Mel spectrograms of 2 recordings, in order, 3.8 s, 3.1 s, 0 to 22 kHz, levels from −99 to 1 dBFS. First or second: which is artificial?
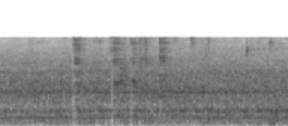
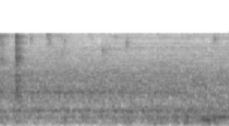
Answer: second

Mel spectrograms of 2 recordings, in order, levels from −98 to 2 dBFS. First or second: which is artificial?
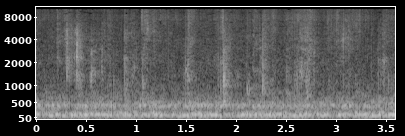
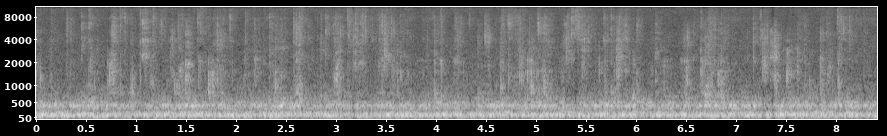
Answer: first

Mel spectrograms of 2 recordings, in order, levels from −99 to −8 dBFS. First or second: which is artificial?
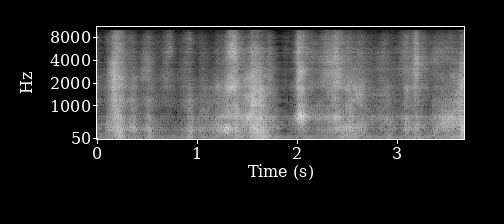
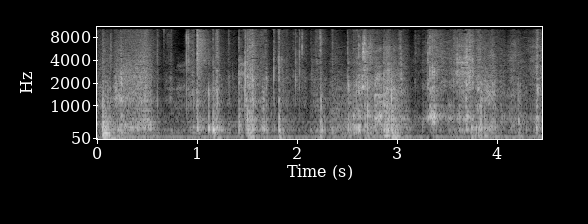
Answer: first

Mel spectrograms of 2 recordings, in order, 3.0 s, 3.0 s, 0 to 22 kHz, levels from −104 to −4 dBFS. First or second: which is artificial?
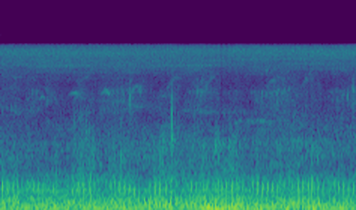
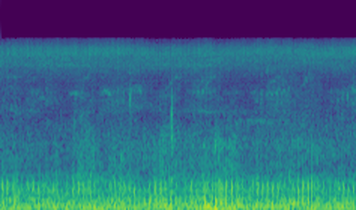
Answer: second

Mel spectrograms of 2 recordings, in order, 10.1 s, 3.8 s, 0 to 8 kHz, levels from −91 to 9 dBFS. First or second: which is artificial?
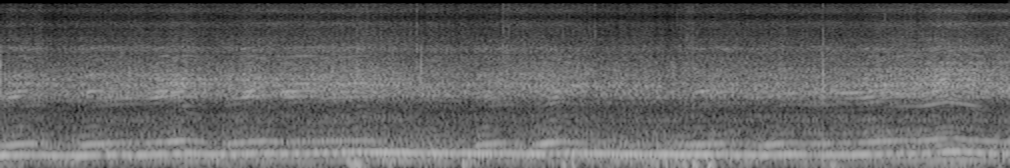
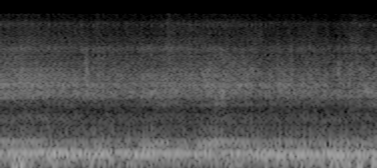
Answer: second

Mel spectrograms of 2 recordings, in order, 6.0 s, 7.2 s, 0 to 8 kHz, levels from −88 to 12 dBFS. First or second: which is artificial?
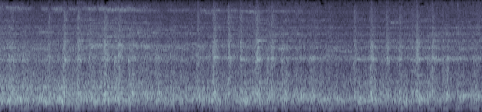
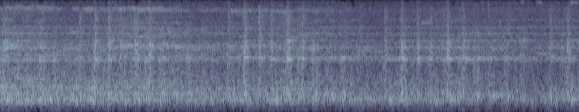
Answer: second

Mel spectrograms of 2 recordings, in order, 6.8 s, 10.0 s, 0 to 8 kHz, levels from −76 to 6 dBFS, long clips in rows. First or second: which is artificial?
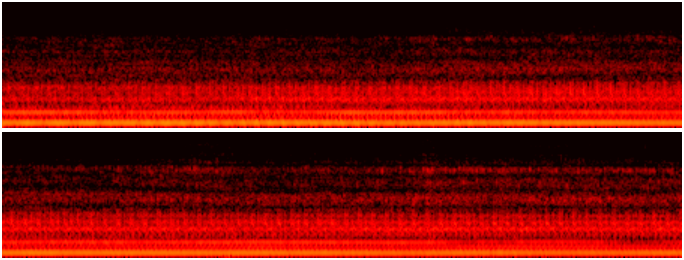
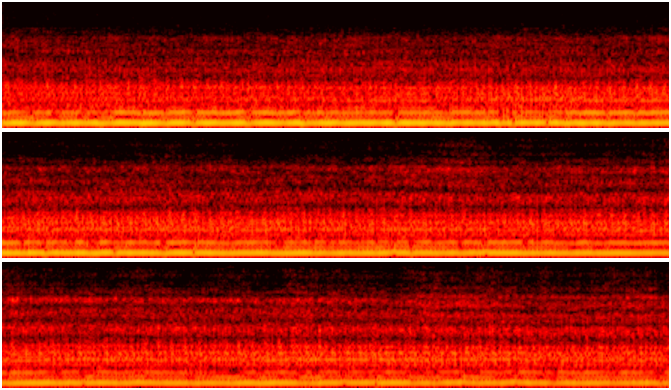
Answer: second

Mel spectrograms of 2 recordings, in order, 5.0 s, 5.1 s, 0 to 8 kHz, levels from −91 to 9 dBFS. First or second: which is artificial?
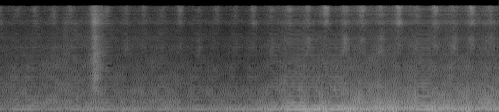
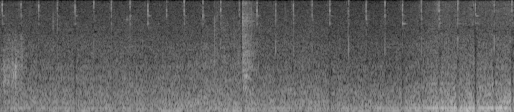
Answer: first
